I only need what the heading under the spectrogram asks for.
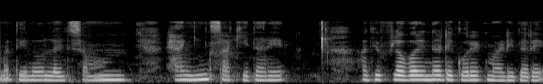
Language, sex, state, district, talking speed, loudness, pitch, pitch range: Kannada, female, Karnataka, Mysore, 130 wpm, -21 LUFS, 205 Hz, 200-210 Hz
